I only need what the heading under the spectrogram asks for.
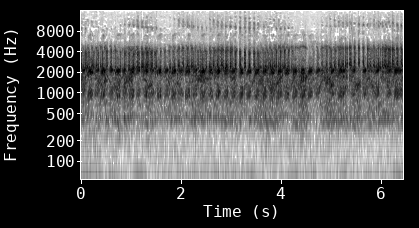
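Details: Frogs calling in the wild, a thick unbroken chorus of fast, buzzy croaks overlapping one another, with a clear ringing note threaded steadily through the din.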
